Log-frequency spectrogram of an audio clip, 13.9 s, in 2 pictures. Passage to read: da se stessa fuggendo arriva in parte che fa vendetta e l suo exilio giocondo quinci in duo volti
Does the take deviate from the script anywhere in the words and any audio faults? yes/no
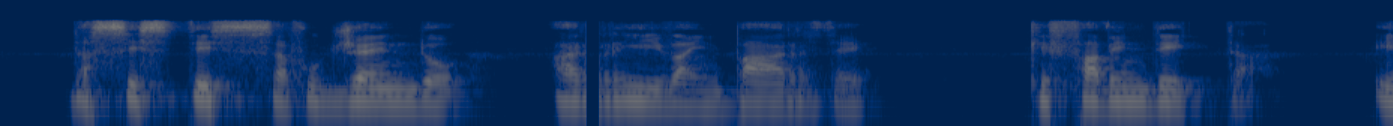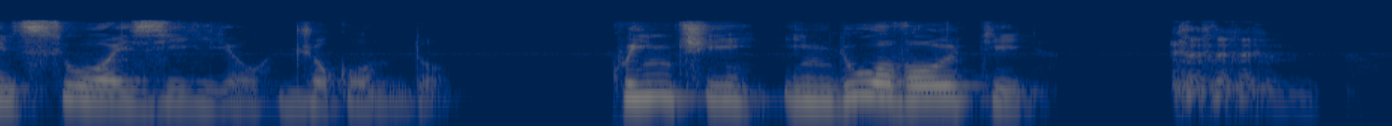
yes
